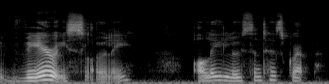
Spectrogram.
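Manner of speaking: ordinary delivery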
